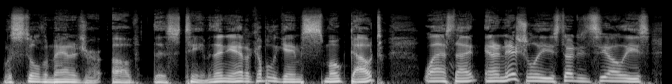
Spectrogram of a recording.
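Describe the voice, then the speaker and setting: Podcast host: American male, gravelly and thinning mid-range voice, wry casual monologue, dry close sound. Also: mid-range voice, a little fast, no echo. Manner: wry, colloquial, profane. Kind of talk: casual solo monologue on news and sport.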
